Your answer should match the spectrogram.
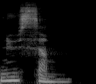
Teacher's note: new sum again we do not pronounce the final s and because there are two m's here we will pronounce them and we will not make the o nasalized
